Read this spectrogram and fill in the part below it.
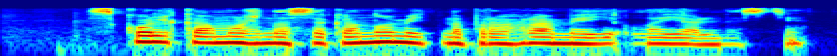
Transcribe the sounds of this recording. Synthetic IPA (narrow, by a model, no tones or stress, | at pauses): skɔlʲkɐmɔʐnɐsɛkanɔmʲit͡sʲnɐpɾɐɣɾamʲɛlˠɐjalʲnɐsʲt͡sʲi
